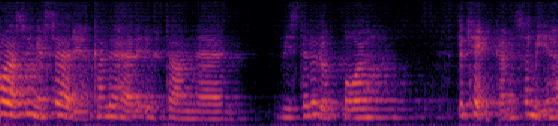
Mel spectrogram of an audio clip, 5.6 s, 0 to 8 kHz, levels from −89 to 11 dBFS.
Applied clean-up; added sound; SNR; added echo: neural separator model SepFormer DNS4.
